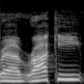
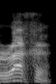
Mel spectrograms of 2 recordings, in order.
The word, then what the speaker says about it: raki: I pronounced it wrong when I got there. I said Rocky. And they have it's like a short A sound, which is strange because it's spelled R-A-K-I. They call it Raka, like that.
